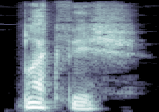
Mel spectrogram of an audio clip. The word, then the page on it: blackfish: Australian English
